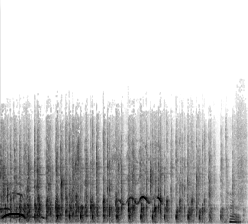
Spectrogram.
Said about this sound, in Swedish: Kan jag få en applåd för det?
